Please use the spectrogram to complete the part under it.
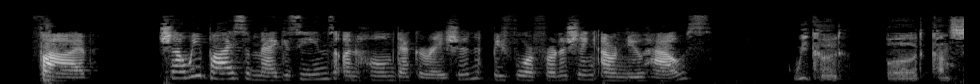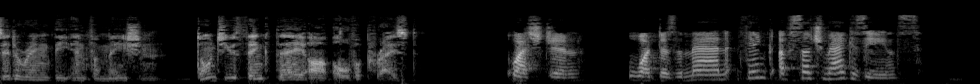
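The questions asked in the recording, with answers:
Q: What does the man think of such magazines?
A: They are overpriced.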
